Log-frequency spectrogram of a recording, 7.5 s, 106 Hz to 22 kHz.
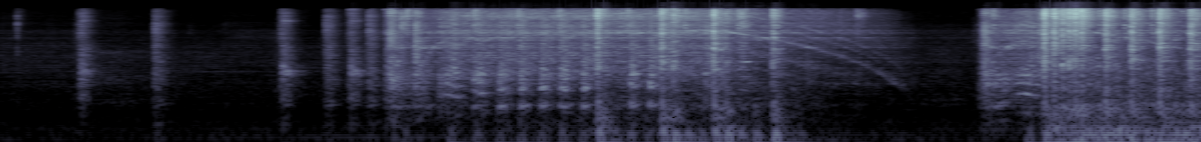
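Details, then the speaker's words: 1987 Nissan 200SX S12 Silvia drift car started after sitting a while: several slow cranking bursts, then catches and settles into a deep, steady, slightly lumpy idle; cold start after sitting. "All right. Let's make sure everything's good. I mean, it hasn't started in a while, so it's got everything here."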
